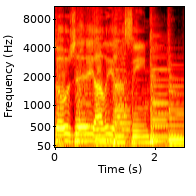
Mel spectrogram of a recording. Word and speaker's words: Auger-Aliassime: Some folks know Nadal and Federer, big tennis fans they may seem, but a bona fide fan of tennis knows Felix Auger-Aliassime.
